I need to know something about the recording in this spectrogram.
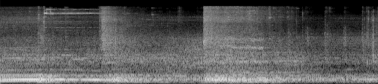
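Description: Car tyres screech on the road as the car skids.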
